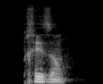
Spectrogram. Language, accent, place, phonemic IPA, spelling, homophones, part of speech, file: French, France, Lyon, /pʁe.zɑ̃/, présents, présent, adjective / noun, LL-Q150 (fra)-présents.wav
- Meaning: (adjective) masculine plural of présent; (noun) plural of présent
